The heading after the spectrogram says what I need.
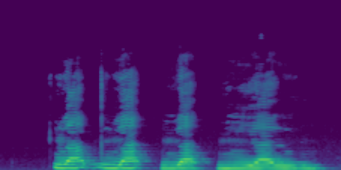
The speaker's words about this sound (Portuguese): Aquele som, não é? De piada fail.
